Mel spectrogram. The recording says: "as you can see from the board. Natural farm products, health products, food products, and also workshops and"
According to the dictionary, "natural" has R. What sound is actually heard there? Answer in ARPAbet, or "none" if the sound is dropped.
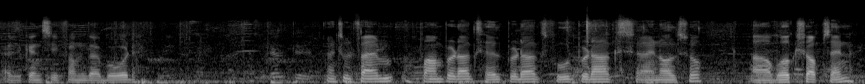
none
